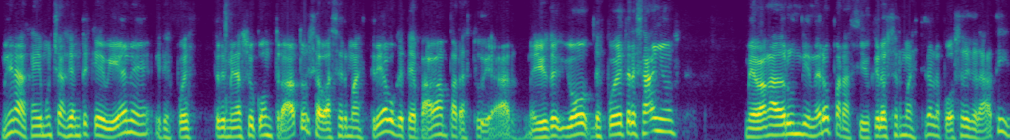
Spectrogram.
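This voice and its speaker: Speaking at a very fast pace, a man with a fairly high pitch and ordinary pitch variation sounds dry and close, with no echo. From Peru, Callao (Lima). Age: 30s. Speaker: army musician. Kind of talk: casual chat.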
